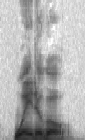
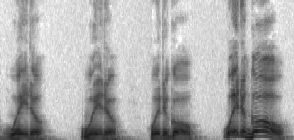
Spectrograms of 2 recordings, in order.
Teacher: Way to se convierte T como R suave y esa U más bien como una O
